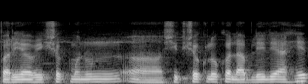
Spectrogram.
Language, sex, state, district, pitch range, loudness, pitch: Marathi, male, Maharashtra, Gondia, 115-125 Hz, -17 LUFS, 120 Hz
